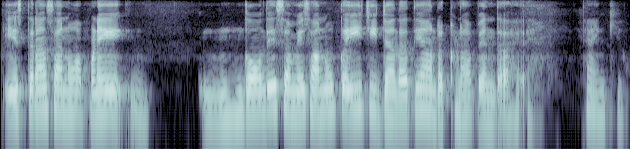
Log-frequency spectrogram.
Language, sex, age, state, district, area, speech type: Punjabi, female, 30-45, Punjab, Hoshiarpur, rural, spontaneous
